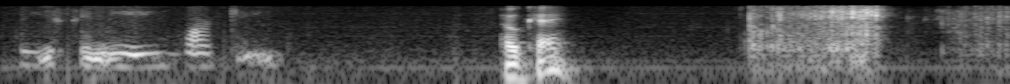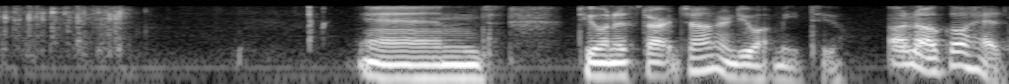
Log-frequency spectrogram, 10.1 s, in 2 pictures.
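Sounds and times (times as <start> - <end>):
speech: 0.1 - 1.5, 2.5 - 3.0, 6.8 - 10.0
deck of playing cards shuffling: 3.7 - 5.8.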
